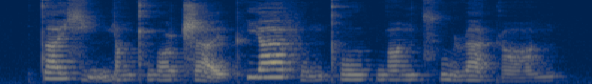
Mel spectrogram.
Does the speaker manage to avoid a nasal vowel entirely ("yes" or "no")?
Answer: yes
